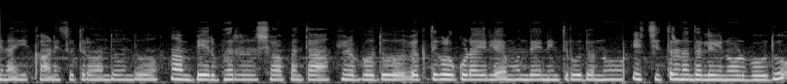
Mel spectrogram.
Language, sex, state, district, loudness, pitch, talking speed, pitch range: Kannada, female, Karnataka, Gulbarga, -16 LUFS, 220 Hz, 130 wpm, 215-225 Hz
